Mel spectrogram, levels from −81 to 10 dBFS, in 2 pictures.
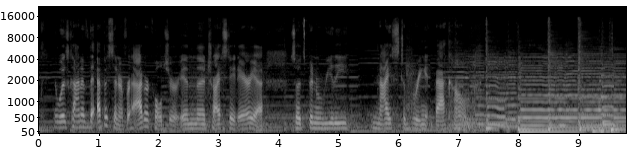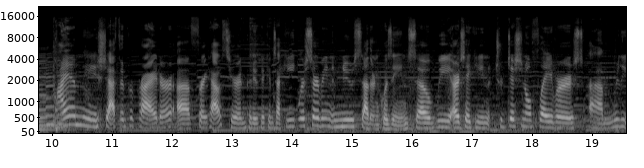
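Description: No dropouts, distortion, glitches or other transmission or recording faults can be heard anywhere in the audio.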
